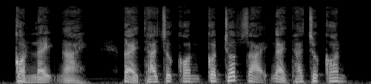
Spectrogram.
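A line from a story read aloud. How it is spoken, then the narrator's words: Trembling, near tears. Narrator (Vietnamese): lời nói run rẩy như là muốn khóc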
